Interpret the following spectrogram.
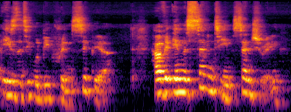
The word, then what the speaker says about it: Principia: Latin, then you'd extend the vowels and you pronounce this word of this book as Principia. And of course, I've never heard anyone refer to this book as Isaac Newton's Principia.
